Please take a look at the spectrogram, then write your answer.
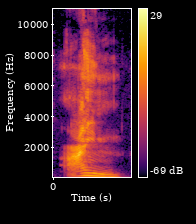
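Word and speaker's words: عين: such a way that there is like a catch in the bottom of your throat ein it's not in any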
